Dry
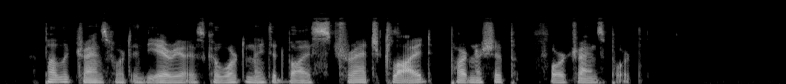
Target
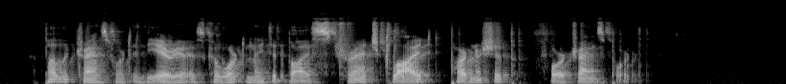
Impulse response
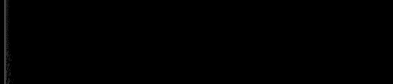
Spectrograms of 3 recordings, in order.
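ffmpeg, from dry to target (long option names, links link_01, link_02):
-filter_complex "[0:a]equalizer=frequency=110:width=0.99:gain=-5.5,asplit=2[link_01][link_02];[1:a]atrim=start_sample=2205,adelay=74[link_03];[link_02][link_03]afir=irnorm=-1:irlink=0,volume=-8.5dB[link_04];[link_01][link_04]amix=inputs=2:normalize=0,volume=4.5dB"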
